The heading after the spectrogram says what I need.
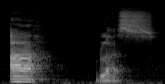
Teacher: the second last syllable takes the emphasis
